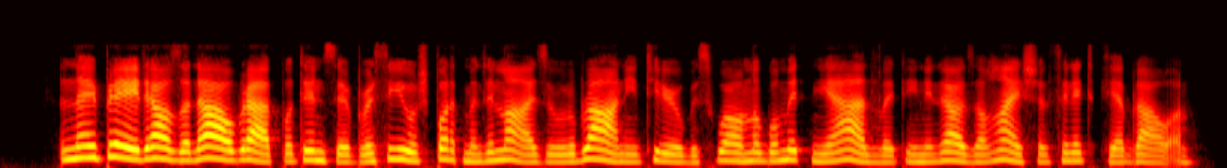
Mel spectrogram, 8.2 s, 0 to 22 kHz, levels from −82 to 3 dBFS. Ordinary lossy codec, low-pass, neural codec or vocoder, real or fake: none; 7.2 kHz; codec, 16 kHz, 0.5 kbps, FunCodec, trained on LibriTTS, 25 frames a second; fake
